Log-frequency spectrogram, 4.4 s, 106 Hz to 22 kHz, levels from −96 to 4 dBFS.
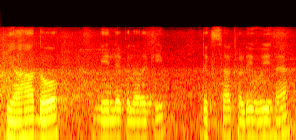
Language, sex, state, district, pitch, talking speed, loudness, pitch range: Hindi, male, Uttar Pradesh, Saharanpur, 115 Hz, 120 wpm, -19 LUFS, 110-120 Hz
